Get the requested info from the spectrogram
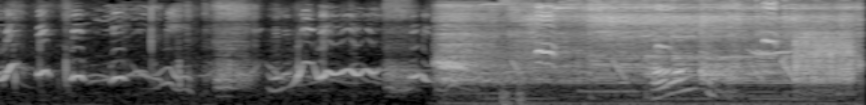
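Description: High squeaky character chatter from the Pontipines: quick little calls that rise and fall, for about two seconds. Then it cuts suddenly to louder, fuller music with chirping sounds over it.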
